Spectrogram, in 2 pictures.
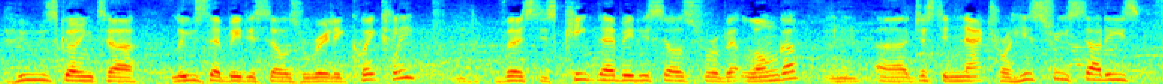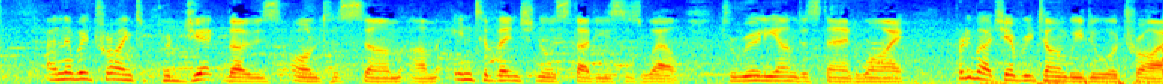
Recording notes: “Heard on the Street” recorded during IDS Paris 2023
